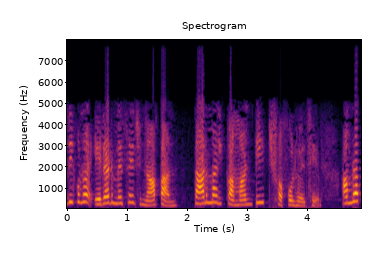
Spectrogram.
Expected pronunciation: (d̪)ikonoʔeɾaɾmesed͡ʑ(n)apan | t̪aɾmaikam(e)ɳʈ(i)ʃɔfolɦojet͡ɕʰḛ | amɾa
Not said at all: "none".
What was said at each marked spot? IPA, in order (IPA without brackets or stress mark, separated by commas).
d̪, n, a, i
